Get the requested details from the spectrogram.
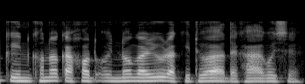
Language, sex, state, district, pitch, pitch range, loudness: Assamese, male, Assam, Hailakandi, 155 Hz, 145-160 Hz, -19 LUFS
